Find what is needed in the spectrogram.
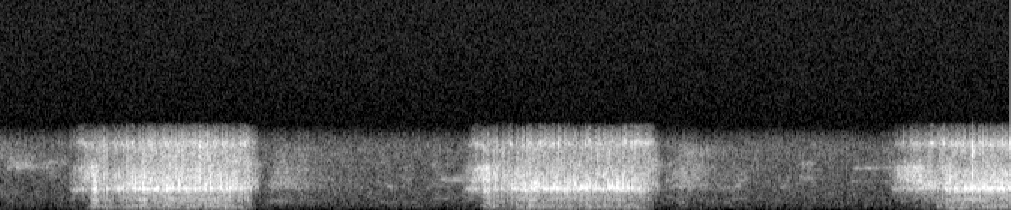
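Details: A man snoring: loud, rough snores on each breath in, about one every three seconds, with quiet breathing out between them.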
